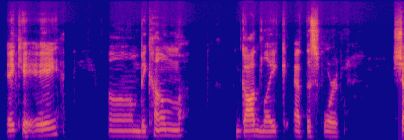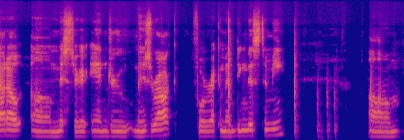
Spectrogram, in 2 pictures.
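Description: A young adult speaks slowly and haltingly in a casual podcast monologue, full of ums and restarts but earnest underneath. The pitch stays fairly level, and the voice sounds close and dry with no room echo. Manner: hesitant, many fillers and restarts. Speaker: student podcaster.

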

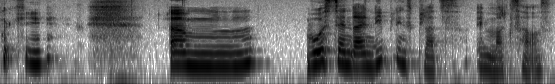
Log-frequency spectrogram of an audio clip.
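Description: A woman's voice: mid-range voice, takes it slowly, warm tone. A woman interviewer asking casual, conversational questions. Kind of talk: podcast interview.

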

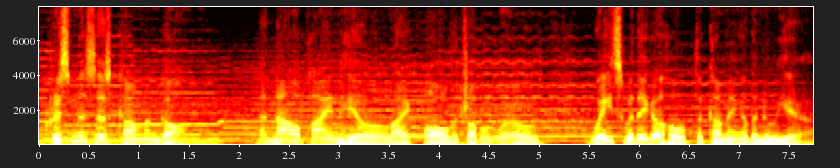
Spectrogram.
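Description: A man's voice: on the high side, animated, measured pace, muffled recording. A man giving scripted narration as the announcer of a 1940s radio drama. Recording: old radio recording with music bed.

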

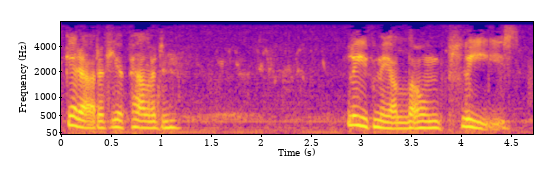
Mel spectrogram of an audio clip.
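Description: Guarded, weary American frontier widow. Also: female voice, lowish voice, slow pace, creaky, a little mellow. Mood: hurt, resigned. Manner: guarded, wounded dignity. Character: proud, weary young outlaw's widow on the frontier. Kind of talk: 1950s radio western acting. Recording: muffled, slightly noisy old radio broadcast.

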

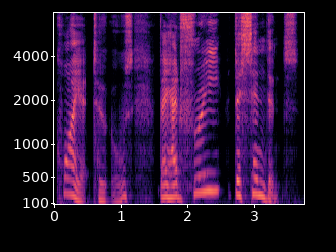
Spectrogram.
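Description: A performer doing a patient, motherly storybook girl, unhurried. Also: medium pitch, sing-song, no room sound, clean studio sound, voice pushed up, full character voice. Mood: patient, insistent. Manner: patient, gently scolding storyteller. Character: gentle, motherly young girl telling a bedtime story.

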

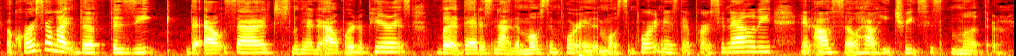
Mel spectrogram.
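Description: A woman answering an interview question in a measured, earnest way. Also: medium pitch, expressive, vocal fry.

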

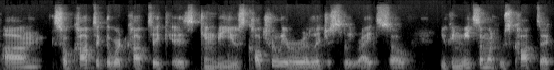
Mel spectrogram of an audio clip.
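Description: A man in his thirties, from Egypt and raised in Canada, telling his story as an interview guest in a halting, explanatory way, often checking in with "right?". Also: medium pitch, expressive, a little hiss or hum, rough recording. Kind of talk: conversational storytelling.

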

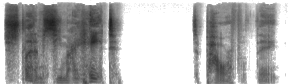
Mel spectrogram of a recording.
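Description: A man's voice: medium pitch, wildly swooping pitch, fast talker, pushed and bright, no echo, voice pushed up, full character voice. A man voicing a grim, hateful warrior woman with intense menace in a fantasy audiobook. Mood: cold, hushed.

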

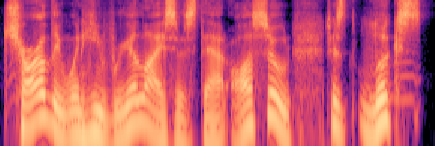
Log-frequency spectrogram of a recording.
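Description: A man's voice: fairly high pitch, very animated, unhurried, fairly bright tone, breathy edge, no echo. A man co-hosting a podcast, thoughtfully talking through literary analysis in a conversational way, building points in long, rephrased clauses. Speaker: podcast co-host.

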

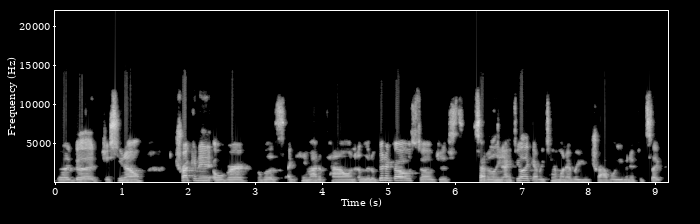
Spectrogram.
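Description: A woman in her thirties, born in Venezuela, telling her story as a podcast guest in chatty, quick run-on sentences with many fillers. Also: mid-range voice, steady tone, a little mellow, low-quality recording. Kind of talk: casual conversational interview.

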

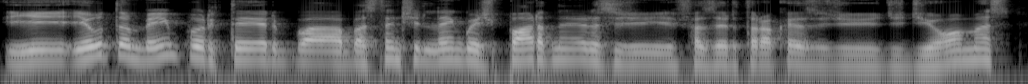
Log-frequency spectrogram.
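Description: A Brazilian man with a neutral Brazilian Portuguese accent, a podcast host asking questions in measured, searching phrases. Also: a little high. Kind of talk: interview questions.

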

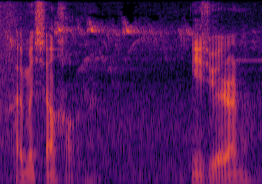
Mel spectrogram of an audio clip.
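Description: A man acting in an audio drama as a calm, laid-back young film star who speaks casually in short, unhurried replies. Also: on the low side, gravelly, a little hiss or hum. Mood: casual, noncommittal.

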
